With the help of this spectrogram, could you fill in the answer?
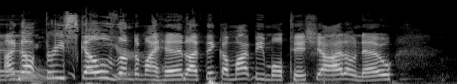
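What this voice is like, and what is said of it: Put-on British accent. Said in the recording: “I need to bust out my British accent ... please keep reading in your British accent.”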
